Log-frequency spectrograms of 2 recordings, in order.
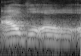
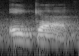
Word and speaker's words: IGA: It's spelled IGA, and it is pronounced Iga.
